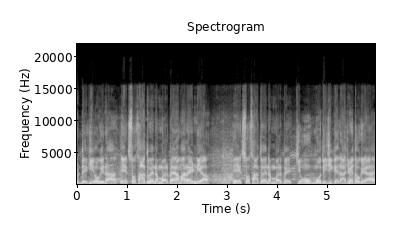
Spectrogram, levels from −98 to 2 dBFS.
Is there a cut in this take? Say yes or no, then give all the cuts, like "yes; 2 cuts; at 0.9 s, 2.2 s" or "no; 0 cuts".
no; 0 cuts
